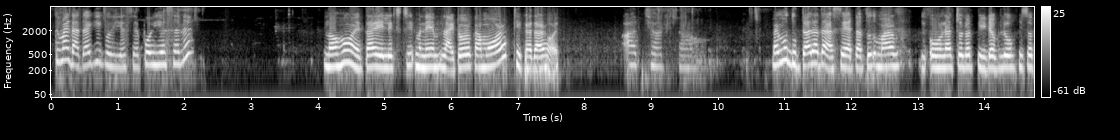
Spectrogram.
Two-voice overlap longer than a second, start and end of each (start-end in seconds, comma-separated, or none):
none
